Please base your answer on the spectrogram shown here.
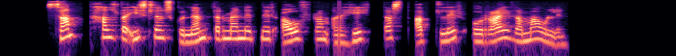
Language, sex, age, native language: Icelandic, female, 40-49, Icelandic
